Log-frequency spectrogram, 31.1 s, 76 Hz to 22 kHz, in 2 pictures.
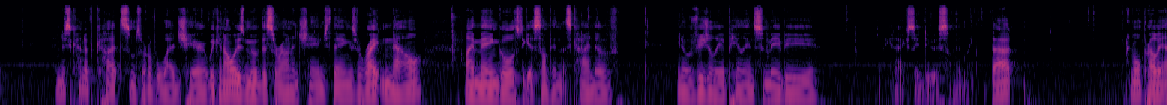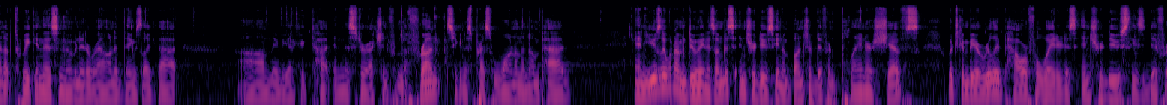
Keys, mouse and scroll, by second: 0.0-1.9 ctrl+drag, 2.4 ctrl+click, 2.6 ctrl+click, 2.8 ctrl+click, 3.3-4.1 ctrl+middle drag, 5.0 middle drag, 6.0 KP_7, 7.8 ctrl+z, 9.7-11.2 ctrl+drag, 12.0 ctrl+click, 12.3 ctrl+click, 12.6 ctrl+click, 12.9 ctrl+click, 13.0 ctrl+click, 13.4-14.0 ctrl+middle drag, 14.5 click, 14.7-15.7 middle drag, 16.4 KP_1, 18.1-19.1 drag, 19.3 click, 19.4 click, 19.6-20.4 middle drag, 20.9 Escape, 21.1 Escape, 21.3 KP_1, 22.7-23.5 drag, 23.9 Escape, 24.1 Escape, 25.2-26.2 drag, 26.4 click, 26.5 click, 26.8 middle drag, 27.6 click, 27.9-28.6 middle drag, 28.9-29.3 middle drag, 30.5 KP_3.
